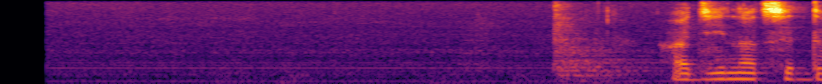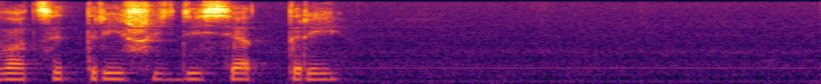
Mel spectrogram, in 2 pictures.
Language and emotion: Russian, neutral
